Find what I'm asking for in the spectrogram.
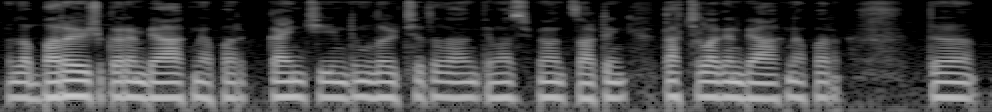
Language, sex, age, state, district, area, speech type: Kashmiri, male, 18-30, Jammu and Kashmir, Anantnag, rural, spontaneous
